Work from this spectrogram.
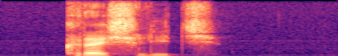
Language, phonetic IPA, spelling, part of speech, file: Polish, [ˈkrɛɕlʲit͡ɕ], kreślić, verb, Pl-kreślić.ogg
